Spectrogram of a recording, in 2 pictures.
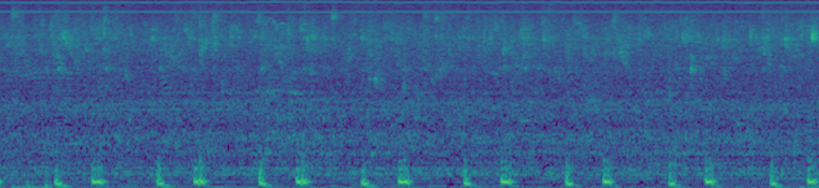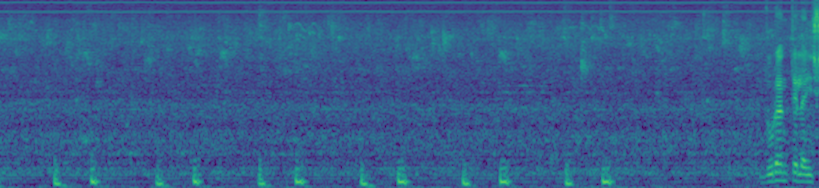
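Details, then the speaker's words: Physiological inspiratory splitting of the second heart sound, as heard with slow breathing: two components (aortic and pulmonary) of the second sound. "escuchemos el desdoblamiento inspiratorio del segundo ruido tal como ocurriría con la respiración lenta perciban los dos componentes del segundo ruido"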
